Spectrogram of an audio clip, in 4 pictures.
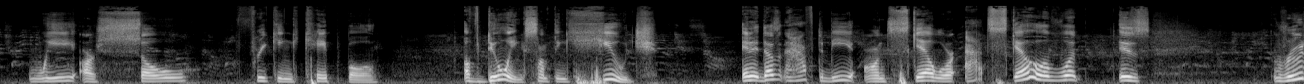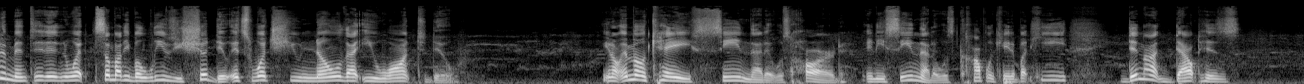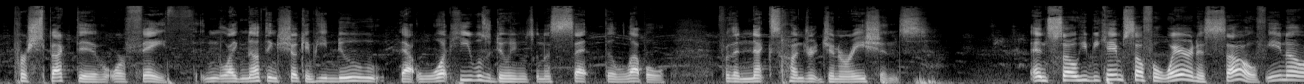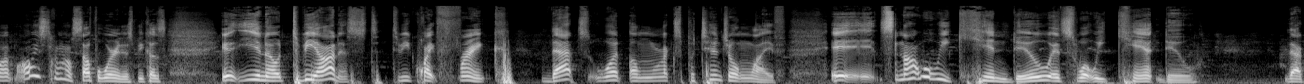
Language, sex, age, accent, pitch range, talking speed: English, male, 30-49, American, 125-185 Hz, 150 wpm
